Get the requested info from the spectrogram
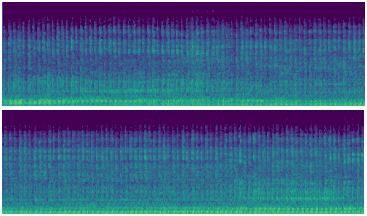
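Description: Car engine idling steadily close by, its pitch holding level with a heavy low rumble.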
